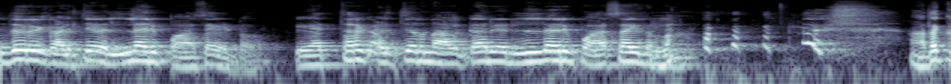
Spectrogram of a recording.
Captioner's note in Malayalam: പൊട്ടിച്ചിരി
